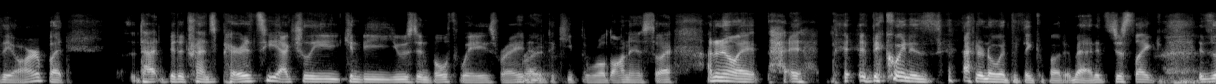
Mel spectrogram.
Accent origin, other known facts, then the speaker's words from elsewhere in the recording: Canada; I'm a Canadian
